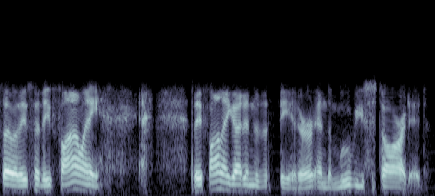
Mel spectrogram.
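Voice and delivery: ordinary talk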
